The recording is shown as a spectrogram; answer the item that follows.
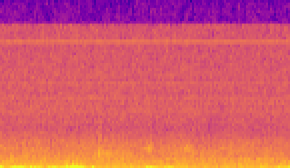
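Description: Faint outdoor ambience: a low rumble of wind on the microphone, stronger in the first second, with faint distant voices.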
